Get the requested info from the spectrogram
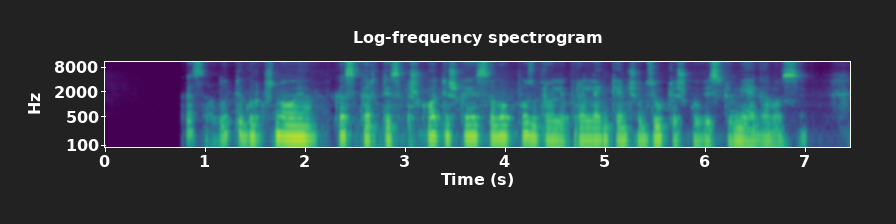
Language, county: Lithuanian, Klaipėda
